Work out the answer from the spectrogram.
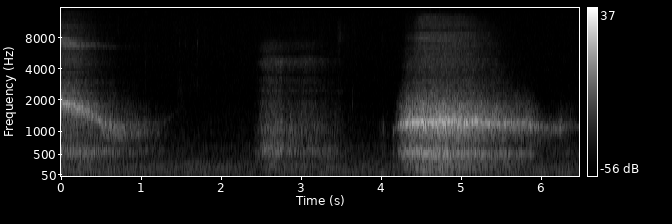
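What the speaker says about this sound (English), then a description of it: "Let's take 2 more breaths here in our version of Janusirsasana." Slow yoga breathing during a seated forward bend, two long, soft breaths with a gentle hiss, close and quiet, separated by a pause, with no talk.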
